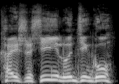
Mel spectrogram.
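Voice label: Speech Pilots Torpedo Engage, Chinese; World Of Warships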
